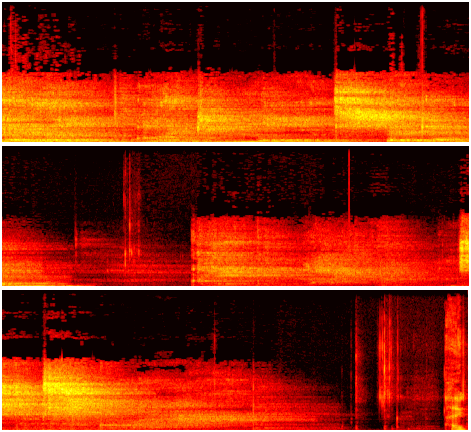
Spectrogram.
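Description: A man's voice played back at half speed, pitched down an octave and heavy with reverb, intoning two long, slow phrases ("All hail the great Lord Satan!" then "Click like and subscribe!"), each dying away in a long reverberant tail.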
